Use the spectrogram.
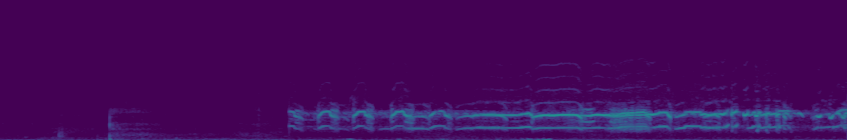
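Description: After a brief click, a common kestrel, a falcon, gives its alarm call near its nest: a loud, high, continuous shrill cry with a slightly wavering, rapid quality that lasts nearly three seconds, with no voices.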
